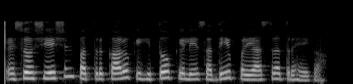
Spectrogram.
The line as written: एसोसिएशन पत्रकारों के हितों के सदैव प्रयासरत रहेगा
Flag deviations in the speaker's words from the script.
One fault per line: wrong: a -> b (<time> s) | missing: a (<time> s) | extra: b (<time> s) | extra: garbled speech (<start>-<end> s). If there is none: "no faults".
extra: लिए (1.9 s)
